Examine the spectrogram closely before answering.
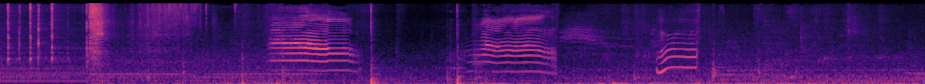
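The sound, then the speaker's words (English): Cats in a cat cafe meow three plain times, the calls rising and falling in pitch, over a steady background hum and scattered clatter. “This is Cat Town Cafe, the very first cat cafe in America. Half coffee shop, half cat adoption center.”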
